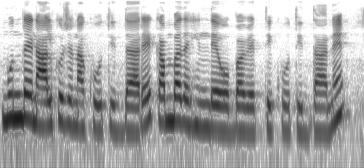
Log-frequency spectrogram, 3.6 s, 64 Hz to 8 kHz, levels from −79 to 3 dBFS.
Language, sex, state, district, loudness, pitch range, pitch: Kannada, female, Karnataka, Bangalore, -17 LUFS, 185-240 Hz, 200 Hz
